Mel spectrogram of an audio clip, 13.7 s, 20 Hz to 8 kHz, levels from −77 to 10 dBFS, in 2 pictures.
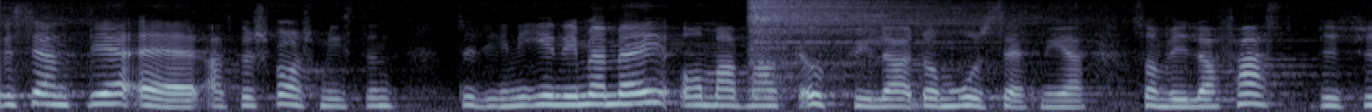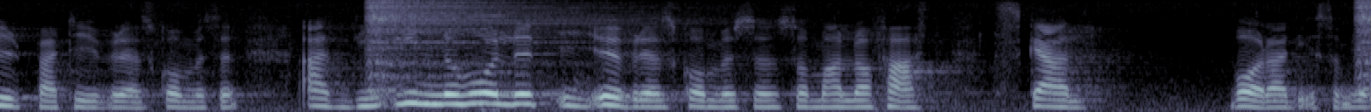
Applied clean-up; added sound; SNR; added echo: none; Hi-hat; 19 dB; none.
